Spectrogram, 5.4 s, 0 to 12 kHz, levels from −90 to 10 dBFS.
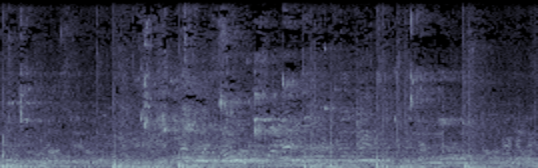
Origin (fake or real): real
